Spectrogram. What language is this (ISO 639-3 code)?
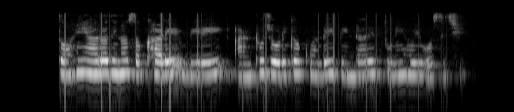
ori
